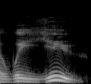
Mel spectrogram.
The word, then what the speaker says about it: Wii U: It's a Wii U. Which rhymes with PU.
